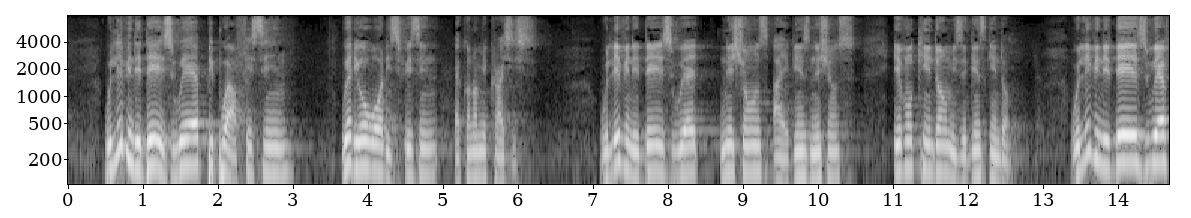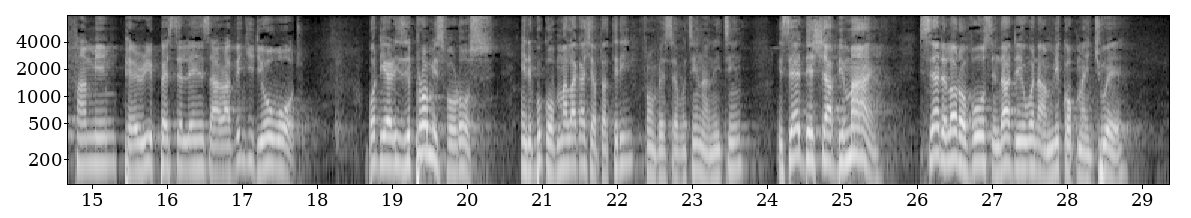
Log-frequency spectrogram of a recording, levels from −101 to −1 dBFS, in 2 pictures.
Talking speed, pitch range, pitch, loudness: 175 wpm, 130-175 Hz, 150 Hz, -20 LUFS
